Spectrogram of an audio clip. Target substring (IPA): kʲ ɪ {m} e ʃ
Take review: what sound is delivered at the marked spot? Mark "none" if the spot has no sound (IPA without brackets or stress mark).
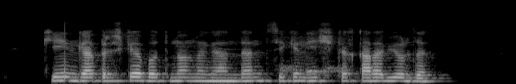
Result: n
